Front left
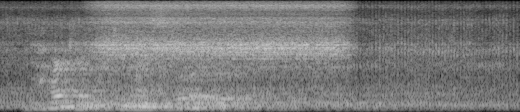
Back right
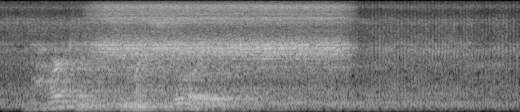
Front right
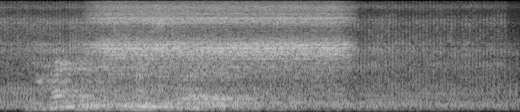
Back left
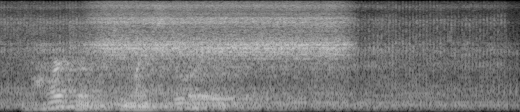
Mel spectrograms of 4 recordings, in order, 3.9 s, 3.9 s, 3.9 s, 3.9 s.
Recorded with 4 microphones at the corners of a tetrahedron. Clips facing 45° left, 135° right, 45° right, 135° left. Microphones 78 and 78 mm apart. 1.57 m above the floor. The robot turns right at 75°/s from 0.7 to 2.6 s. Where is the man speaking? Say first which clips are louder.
Front left 1 dB, back left 3 dB; 150° left, 2.0 m; by 1.8 s 130° right, 2.0 m.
